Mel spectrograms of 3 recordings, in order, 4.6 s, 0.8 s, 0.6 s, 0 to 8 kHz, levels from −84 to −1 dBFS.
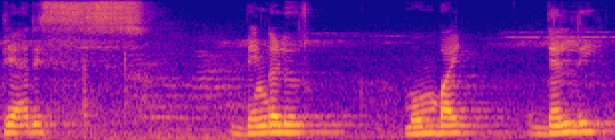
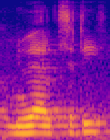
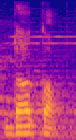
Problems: background conversations at intervals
